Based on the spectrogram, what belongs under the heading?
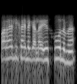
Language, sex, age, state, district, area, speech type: Maithili, female, 45-60, Bihar, Madhepura, rural, conversation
